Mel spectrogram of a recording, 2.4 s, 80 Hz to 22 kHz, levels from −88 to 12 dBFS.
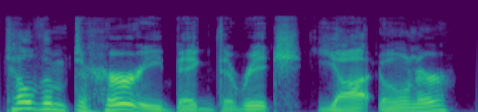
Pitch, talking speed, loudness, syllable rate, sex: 130 Hz, 225 wpm, -17 LUFS, 5.5 syllables/s, male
